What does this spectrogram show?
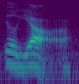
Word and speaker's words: Ilya: pronounce in English as Ilia. Um there's an indication that the pronunciation stress is on the yah. So it's ilyah and more almost like and they said the L is almost silent.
